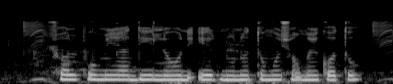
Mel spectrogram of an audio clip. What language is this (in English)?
Bangla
